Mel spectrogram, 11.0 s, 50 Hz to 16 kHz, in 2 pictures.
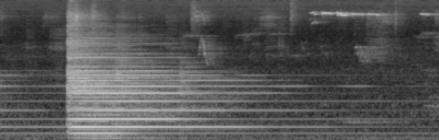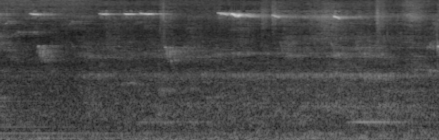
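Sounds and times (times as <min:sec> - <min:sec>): tower bell ringing: 0:00.0 - 0:05.4
faint city hum: 0:00.0 - 0:10.9.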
